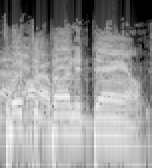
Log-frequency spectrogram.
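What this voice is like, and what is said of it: Bad Southern accent, Nick Cage. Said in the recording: “Here's another horrible Southern accent. Nick Cage, Con Air ... Fucking terrible.”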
